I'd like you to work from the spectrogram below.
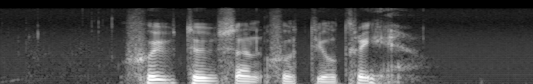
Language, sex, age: Swedish, male, 67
